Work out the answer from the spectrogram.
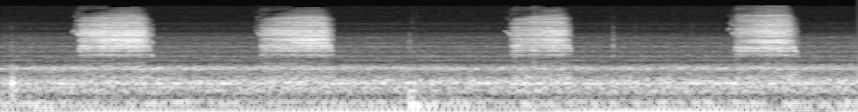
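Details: Barn owl nestling at a nest box in Florida, now able to feed itself on small pieces, repeats harsh rasping hisses, four in six seconds, each about half a second, over constant low background hum.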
